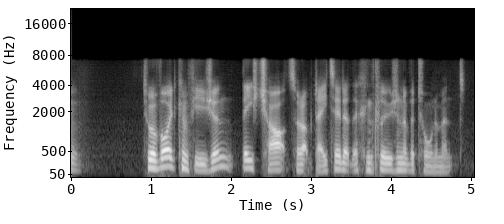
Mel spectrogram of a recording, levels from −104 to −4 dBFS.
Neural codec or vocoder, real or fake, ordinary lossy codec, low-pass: codec, 16 kHz, about 1 kbps, DyCAST, with the encoder's durations; fake; none; 7.2 kHz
